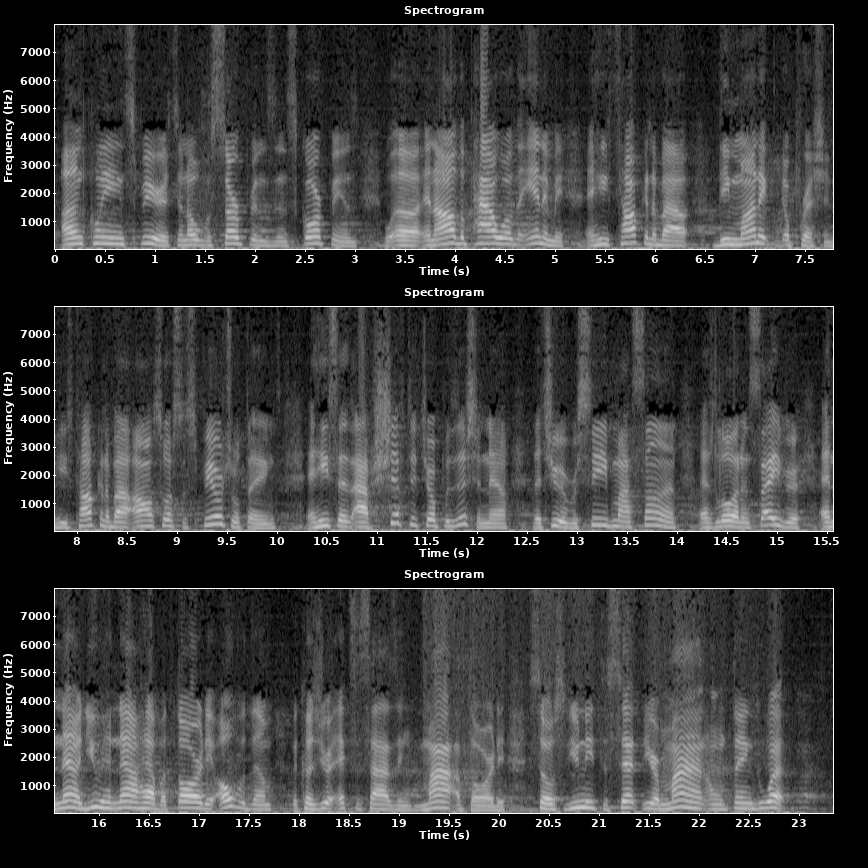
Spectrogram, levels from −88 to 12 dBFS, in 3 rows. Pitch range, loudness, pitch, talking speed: 160-220 Hz, -19 LUFS, 185 Hz, 185 wpm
